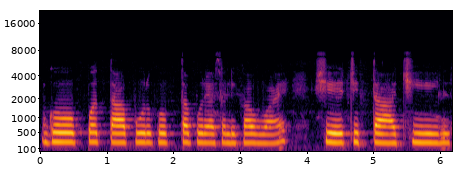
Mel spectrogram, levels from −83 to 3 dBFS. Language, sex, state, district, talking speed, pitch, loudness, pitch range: Hindi, female, Punjab, Kapurthala, 85 wpm, 230 Hz, -15 LUFS, 225-240 Hz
